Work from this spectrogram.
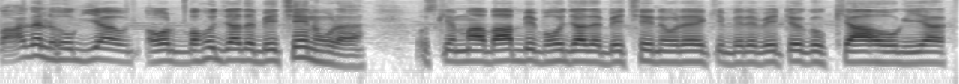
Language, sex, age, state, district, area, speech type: Urdu, male, 18-30, Bihar, Darbhanga, rural, spontaneous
